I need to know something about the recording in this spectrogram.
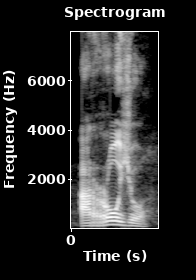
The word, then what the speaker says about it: Arroyo: Another thing to note for the second one, he said arroyo.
